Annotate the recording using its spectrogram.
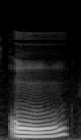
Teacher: you get this nasal on, really in your nose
